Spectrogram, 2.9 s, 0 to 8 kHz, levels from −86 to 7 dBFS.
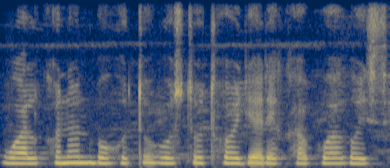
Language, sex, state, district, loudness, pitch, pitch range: Assamese, female, Assam, Sonitpur, -16 LUFS, 255 Hz, 250-270 Hz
